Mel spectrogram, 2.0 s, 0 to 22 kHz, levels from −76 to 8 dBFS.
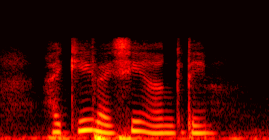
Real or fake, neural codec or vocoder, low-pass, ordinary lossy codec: fake; codec, 16 kHz, 0.9 kbps, LongCat-Audio-Codec; 7.2 kHz; MP3, 64 kbps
